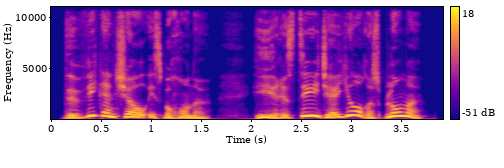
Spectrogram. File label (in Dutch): Radio jingles De weekendshow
